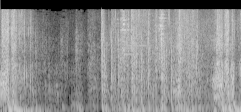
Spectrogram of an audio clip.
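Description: A pistol fires several rapid shots.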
